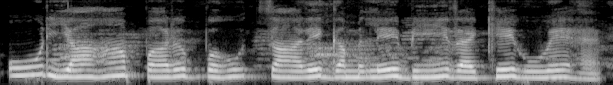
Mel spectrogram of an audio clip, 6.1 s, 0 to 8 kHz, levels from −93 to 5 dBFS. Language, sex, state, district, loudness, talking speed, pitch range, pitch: Hindi, female, Uttar Pradesh, Saharanpur, -15 LUFS, 100 wpm, 190-210 Hz, 200 Hz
